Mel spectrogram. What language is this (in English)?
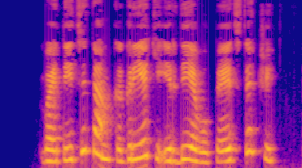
Latvian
